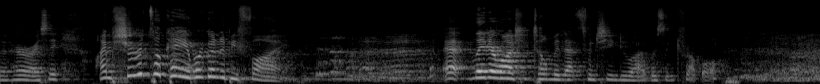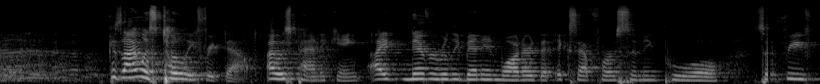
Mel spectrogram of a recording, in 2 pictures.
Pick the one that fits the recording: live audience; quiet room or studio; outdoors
live audience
